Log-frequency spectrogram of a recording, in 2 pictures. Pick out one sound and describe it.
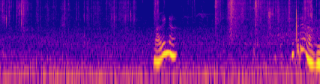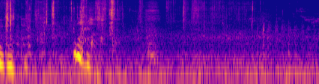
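Footsteps rustle through dry leaves.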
